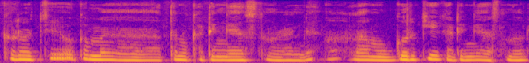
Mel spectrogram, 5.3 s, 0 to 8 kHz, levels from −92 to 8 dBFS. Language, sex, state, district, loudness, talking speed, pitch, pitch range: Telugu, male, Andhra Pradesh, Chittoor, -17 LUFS, 100 wpm, 165 Hz, 155-185 Hz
